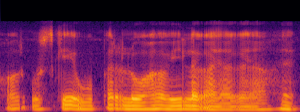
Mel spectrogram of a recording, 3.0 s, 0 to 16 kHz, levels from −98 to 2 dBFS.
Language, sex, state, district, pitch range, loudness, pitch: Hindi, male, Jharkhand, Ranchi, 105-120 Hz, -19 LUFS, 110 Hz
